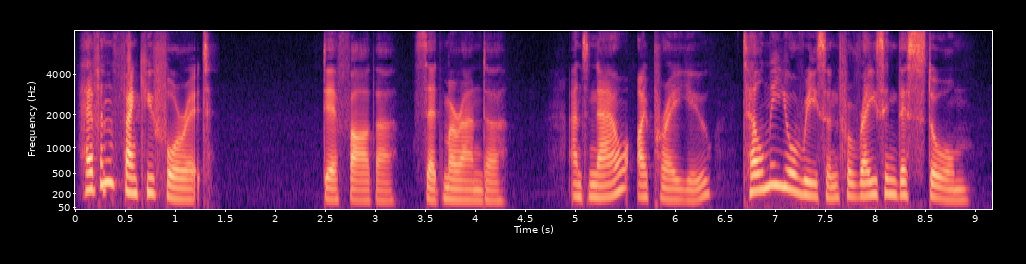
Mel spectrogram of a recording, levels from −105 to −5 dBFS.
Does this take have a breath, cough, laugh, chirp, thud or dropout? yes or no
no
